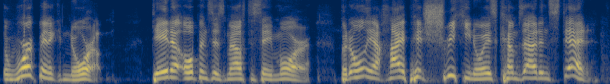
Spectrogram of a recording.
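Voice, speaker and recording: A man's voice: high-pitched, expressive, moderate pace, a bit bright, no room sound. A man hosting and narrating a live amateur radio play in an informal, playful way. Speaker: host and narrator.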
